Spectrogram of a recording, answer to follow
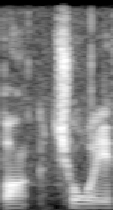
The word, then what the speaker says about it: Bonk Choi: I was requested to do, I believe the name is pronounced Bonk Choi first, so I'm going to try to draw an art in their style.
